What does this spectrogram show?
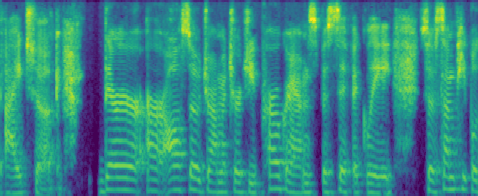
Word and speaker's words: dramaturg: feel but drama tur with a hard G as the as the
